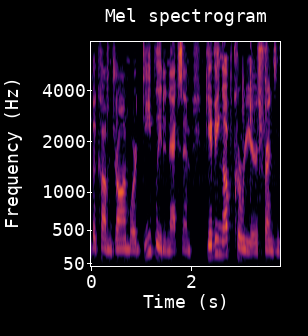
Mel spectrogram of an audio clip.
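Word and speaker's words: NXIVM: It's like since the 90s, an estimated 16,000 people have enrolled in courses offered by Nexum, pronounced Nexum, which it says are designed to bring about greater self-fulfillment by eliminating psychological and emotional barriers.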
